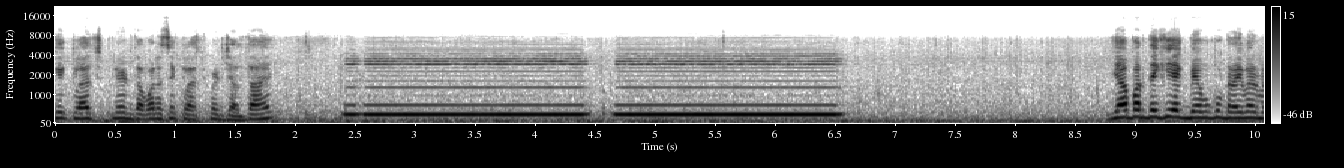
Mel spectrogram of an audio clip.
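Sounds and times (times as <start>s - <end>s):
low traffic rumble: 0.0s - 10.0s
car horn blasts: 2.4s - 6.6s.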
